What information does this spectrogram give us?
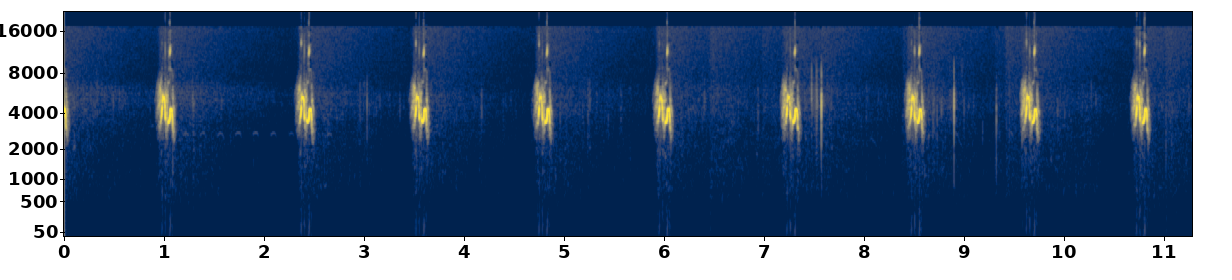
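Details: Afternoon of 26 July 2018 at a Kent Island, Maryland nest shared by a mated osprey pair: a regular series of about nine sharp, high chirps, slightly more than a second apart.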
